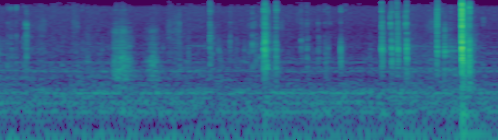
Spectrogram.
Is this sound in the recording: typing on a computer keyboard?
yes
